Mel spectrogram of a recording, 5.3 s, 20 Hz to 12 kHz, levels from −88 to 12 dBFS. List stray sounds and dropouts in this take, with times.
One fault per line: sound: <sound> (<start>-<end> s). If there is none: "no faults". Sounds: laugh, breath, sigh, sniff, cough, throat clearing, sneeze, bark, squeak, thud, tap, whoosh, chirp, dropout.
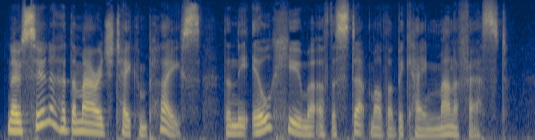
no faults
